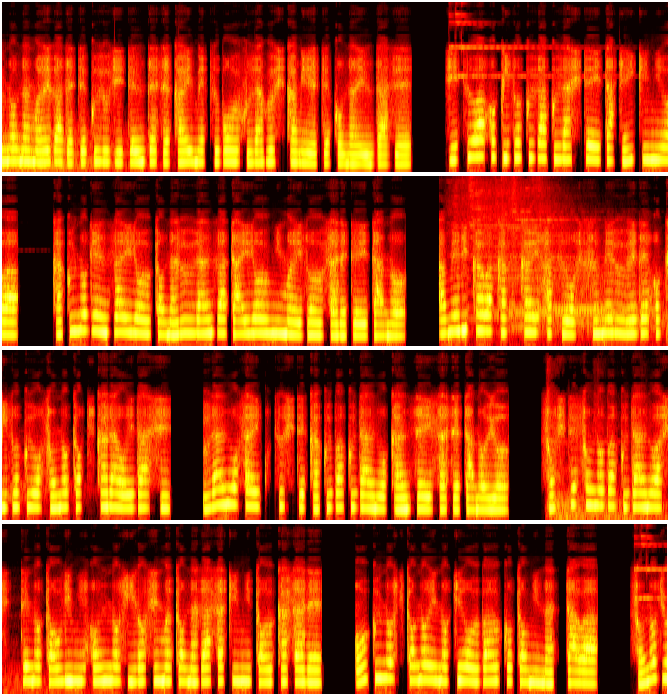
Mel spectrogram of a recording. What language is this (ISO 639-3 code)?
jpn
